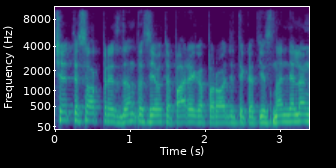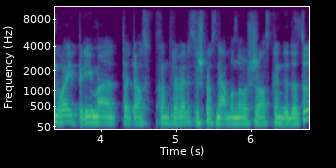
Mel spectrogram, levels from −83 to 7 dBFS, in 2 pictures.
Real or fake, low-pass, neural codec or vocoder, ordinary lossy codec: real; 9.9 kHz; none; MP3, 64 kbps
